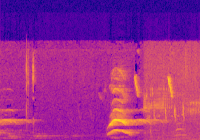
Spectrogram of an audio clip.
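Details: Little owl, a hole-nesting bird of Spain, giving one loud, mewing call that rises then falls and lasts about half a second. It follows a quieter steady whistled tone and is trailed by faint chirps.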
